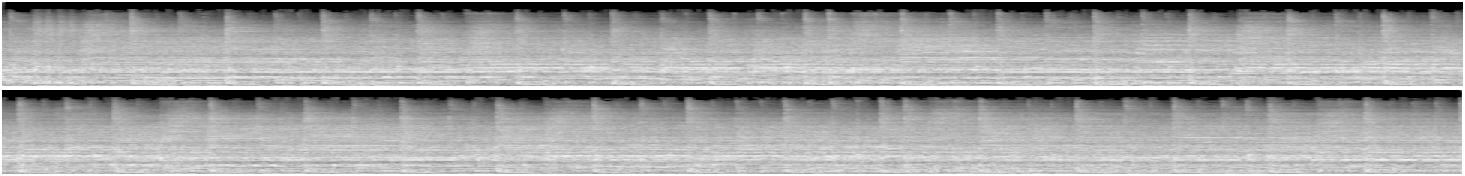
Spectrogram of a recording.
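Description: Live rock band playing loud, with electric guitars over drums and percussion, recorded from an arena audience.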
